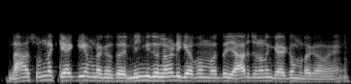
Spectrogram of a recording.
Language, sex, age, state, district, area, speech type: Tamil, male, 18-30, Tamil Nadu, Thoothukudi, rural, conversation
